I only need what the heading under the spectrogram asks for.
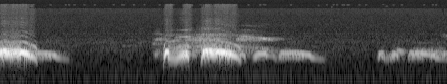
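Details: Spotted dove giving the urging 'cu gáy thúc' coo, used to stir a decoy bird into cooing: low mellow coo phrases with hooked notes and a drawn-out coo, separated by silent pauses, with soft trailing murmurs.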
